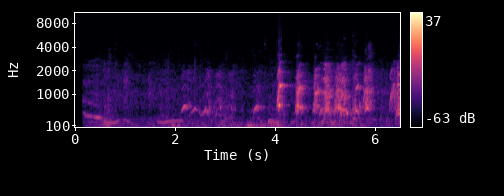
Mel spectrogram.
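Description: Wolf whining and yipping: low, falling whines at first, then from about four seconds in a quick run of louder, higher yips and whimpers.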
